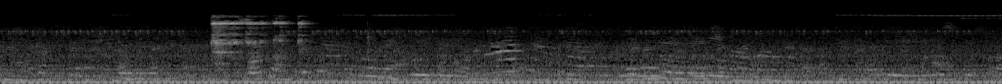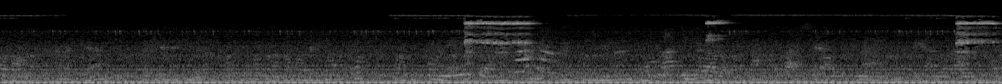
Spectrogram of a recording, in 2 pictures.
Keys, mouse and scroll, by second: 1.0-2.5 drag, 2.7-3.1 ctrl+scroll up 1, 3.7 1, 6.4 click, 9.7-12.0 drag, 13.4 click, 14.6-15.0 ctrl+scroll up 2, 16.1-16.5 scroll up 2.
